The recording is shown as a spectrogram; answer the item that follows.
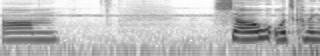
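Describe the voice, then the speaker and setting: In an American accent, a woman speaks with a high pitch. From United States. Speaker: podcast host. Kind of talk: casual solo podcast talk. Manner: casual, many fillers and restarts.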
